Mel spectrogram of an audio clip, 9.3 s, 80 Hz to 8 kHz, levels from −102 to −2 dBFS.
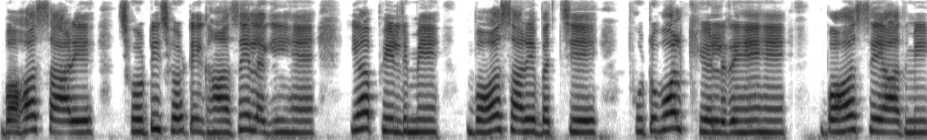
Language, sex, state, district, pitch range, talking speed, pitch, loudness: Hindi, female, Bihar, Saran, 245-275 Hz, 135 wpm, 255 Hz, -14 LUFS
